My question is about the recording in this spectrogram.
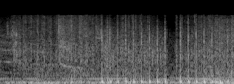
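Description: War-film sound effects: rapid machine-gun fire in dense bursts, with short falling whistles over a low steady rumble.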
